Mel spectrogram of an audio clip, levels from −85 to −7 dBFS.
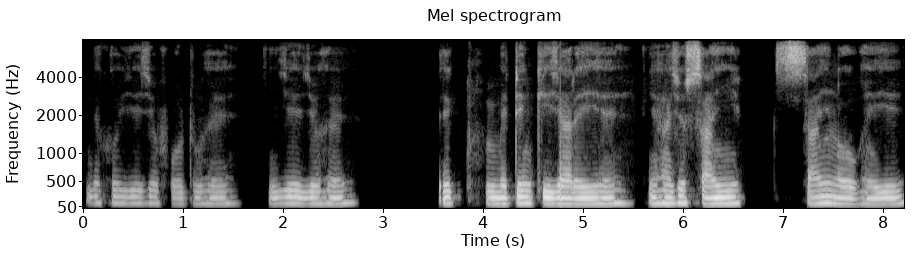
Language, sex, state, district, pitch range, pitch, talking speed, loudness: Hindi, male, Uttar Pradesh, Budaun, 105-115 Hz, 110 Hz, 160 wpm, -23 LUFS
